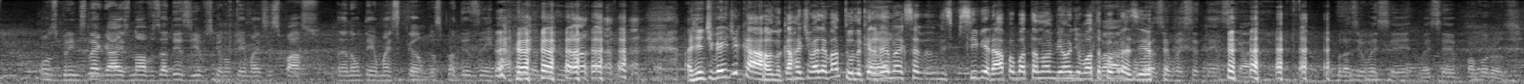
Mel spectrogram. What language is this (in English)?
Portuguese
